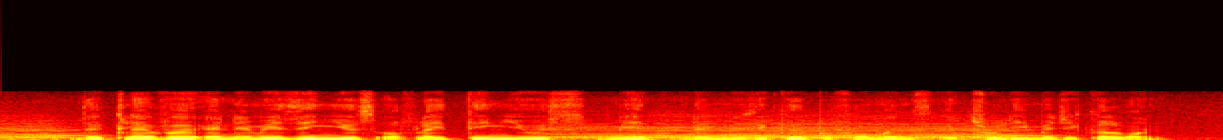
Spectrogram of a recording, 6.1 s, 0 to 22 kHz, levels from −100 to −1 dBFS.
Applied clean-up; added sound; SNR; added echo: none; Bowed string instrument; 14 dB; none.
